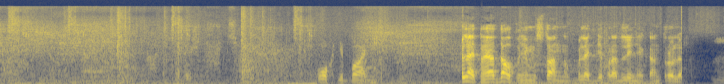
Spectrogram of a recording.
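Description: Fiery spell blasts roar and crackle.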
